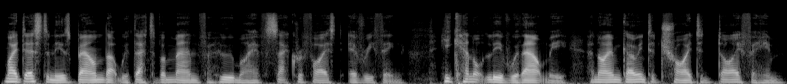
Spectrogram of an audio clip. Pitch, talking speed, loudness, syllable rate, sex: 100 Hz, 245 wpm, -22 LUFS, 5.7 syllables/s, male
